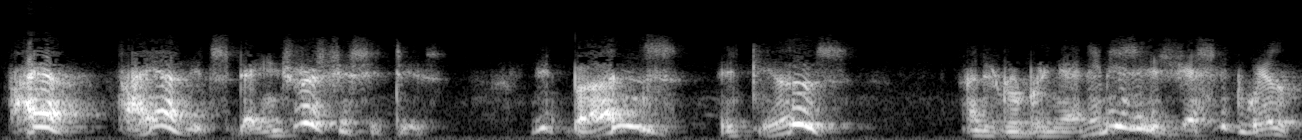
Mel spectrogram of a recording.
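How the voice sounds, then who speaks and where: A greedy, wretched storybook creature with a high, hissing whine that leaps into squeals. It wheedles and repeats itself, cringing and easily alarmed. The audio is slightly muffled. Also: male voice, wildly swooping pitch, measured pace, gravelly, heavily acted. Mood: frantic, squealing. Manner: repetitive wheedling, speaks of himself in third person.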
